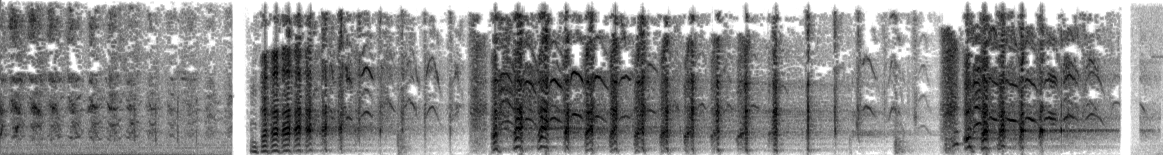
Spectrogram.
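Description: High-pitched laughter in quick, rapid pulses, coming in three bouts that start and stop abruptly.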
